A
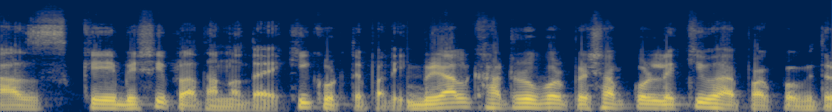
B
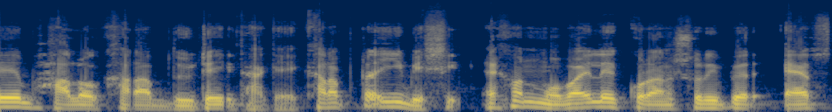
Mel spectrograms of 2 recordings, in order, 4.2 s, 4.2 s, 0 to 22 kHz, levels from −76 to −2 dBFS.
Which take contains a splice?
A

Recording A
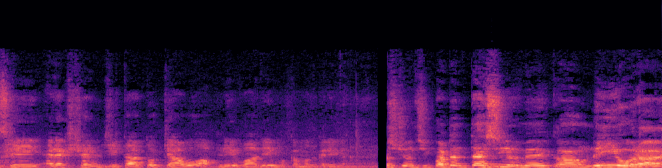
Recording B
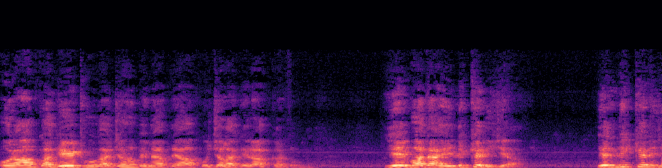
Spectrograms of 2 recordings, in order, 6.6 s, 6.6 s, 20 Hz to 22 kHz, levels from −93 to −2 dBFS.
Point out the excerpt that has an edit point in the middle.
A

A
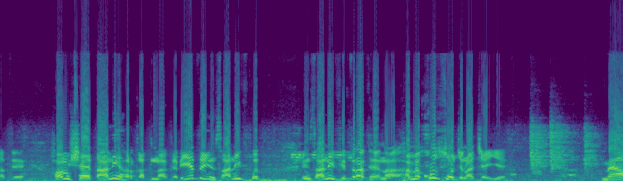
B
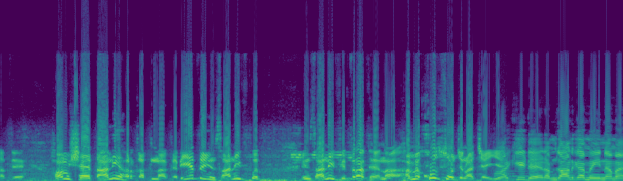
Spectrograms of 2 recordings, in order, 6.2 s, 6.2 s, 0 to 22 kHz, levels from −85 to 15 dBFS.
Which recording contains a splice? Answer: B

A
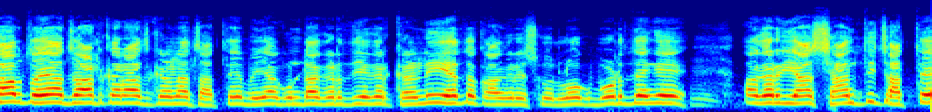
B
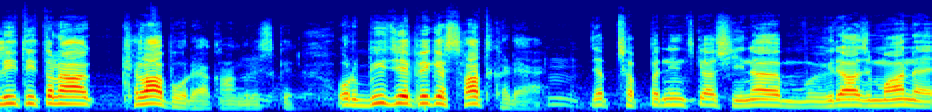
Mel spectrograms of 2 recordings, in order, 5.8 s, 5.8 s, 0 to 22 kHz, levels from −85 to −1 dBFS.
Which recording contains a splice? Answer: B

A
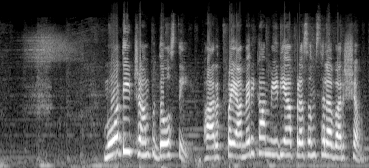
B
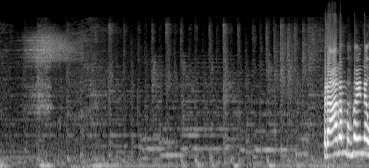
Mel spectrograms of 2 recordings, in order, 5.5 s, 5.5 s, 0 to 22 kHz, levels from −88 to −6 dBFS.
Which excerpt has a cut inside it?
A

